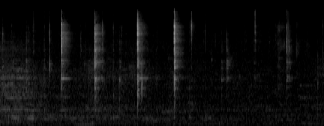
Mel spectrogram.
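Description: Faint, sparse clicks, about five sharp taps a half-second to a second apart, from a spoon knocking against the tray while a soft layer of milk pudding is spread and smoothed. Faint background music fades out in the first moment.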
